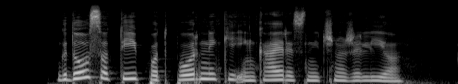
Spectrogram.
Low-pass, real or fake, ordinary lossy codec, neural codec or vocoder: 19.8 kHz; real; none; none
